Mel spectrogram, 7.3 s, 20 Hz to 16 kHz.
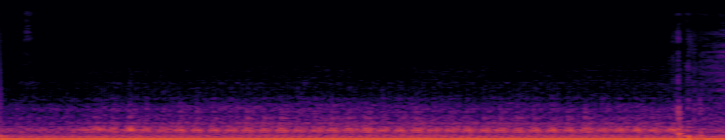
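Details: Volvo V60 Ocean Race Edition idling with clutch pressed about half an inch gives a fast, light knock of about four beats a second, gone with clutch fully down: failing dual mass flywheel.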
